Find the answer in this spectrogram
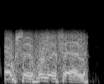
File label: voice message target lock, crew tanks polish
